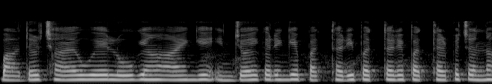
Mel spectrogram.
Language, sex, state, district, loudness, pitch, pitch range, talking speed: Hindi, female, Bihar, East Champaran, -25 LUFS, 215 Hz, 210-220 Hz, 205 wpm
